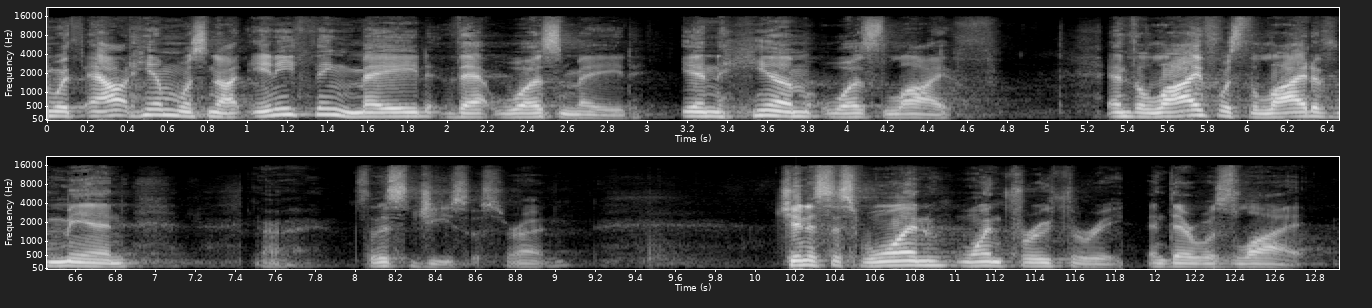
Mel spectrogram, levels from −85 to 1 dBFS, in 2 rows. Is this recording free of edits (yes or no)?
no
